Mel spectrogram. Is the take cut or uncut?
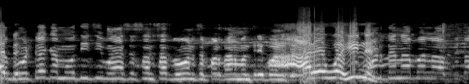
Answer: uncut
